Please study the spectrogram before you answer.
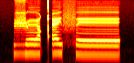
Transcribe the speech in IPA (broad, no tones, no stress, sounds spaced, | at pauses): ʐ œ qʼ e f ɛ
